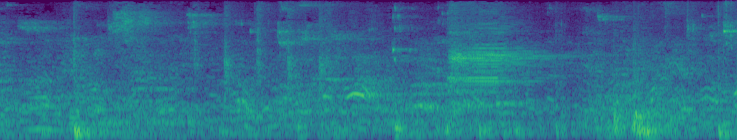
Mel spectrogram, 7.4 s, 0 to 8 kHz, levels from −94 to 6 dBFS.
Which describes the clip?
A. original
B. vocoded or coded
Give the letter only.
A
